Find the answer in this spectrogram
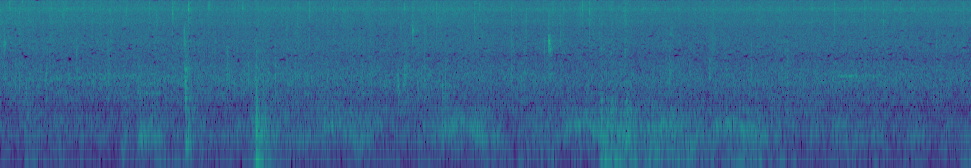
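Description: Breadcrumb-coated paneer fingers sizzling steadily in hot oil in a shallow pan, with a few small crackles and a soft knock about two and a half seconds in.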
